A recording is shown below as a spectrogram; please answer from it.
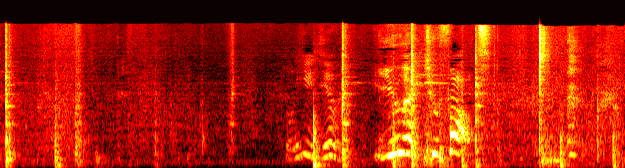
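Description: A sharp knock, then a couple of lighter knocks within the first second; from about three seconds in, kids' excited voices and shouts without clear words.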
